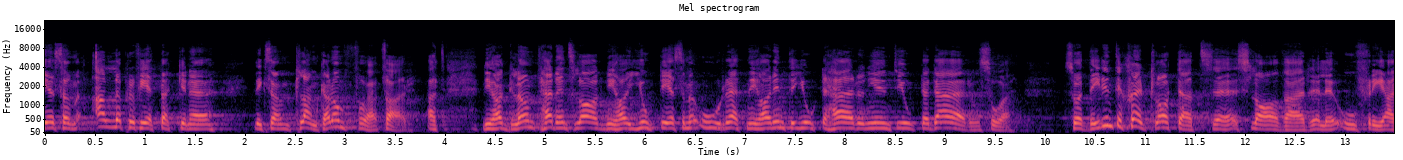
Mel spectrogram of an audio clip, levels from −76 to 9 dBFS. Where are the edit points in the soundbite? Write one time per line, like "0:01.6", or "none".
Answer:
none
